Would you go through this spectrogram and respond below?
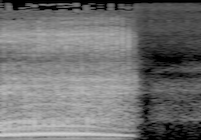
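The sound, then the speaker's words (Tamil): A loud, rumbling growl-roar lasting about a second, steady with a rapid rolling flutter, then cutting off sharply into quiet. It sounds like a voice imitating a tiger's roar. “கர்ன்னு புலியோட கர்ஜனையாக வந்துச்சு”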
